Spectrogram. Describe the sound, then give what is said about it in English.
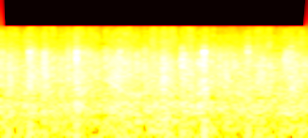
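A church audience claps as a clap offering during worship, a dense, continuous patter of many hands. A few louder individual claps stand out from the fairly soft, even wash. “Go ahead and give Him a clap offering. Yeah, praise God.”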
